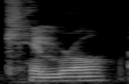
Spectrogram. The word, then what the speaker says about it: Kimbrel: Like, isn't it Craig Kimbrell? Like K-I-M-B-R-E-L.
